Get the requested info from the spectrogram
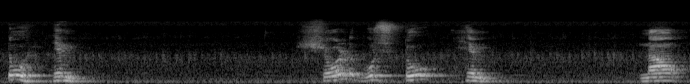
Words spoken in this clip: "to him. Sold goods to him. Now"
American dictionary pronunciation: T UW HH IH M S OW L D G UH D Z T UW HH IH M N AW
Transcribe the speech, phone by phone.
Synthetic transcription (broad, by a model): T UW HH IH M SH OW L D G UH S T UW HH IH M N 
